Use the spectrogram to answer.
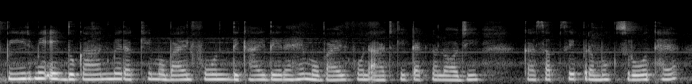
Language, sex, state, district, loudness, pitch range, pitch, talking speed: Hindi, female, Uttar Pradesh, Varanasi, -16 LUFS, 220-240 Hz, 225 Hz, 190 wpm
